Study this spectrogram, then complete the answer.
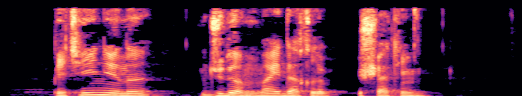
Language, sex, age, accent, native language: Uzbek, male, 25-34, Farg'ona, Uzbek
